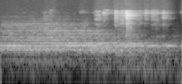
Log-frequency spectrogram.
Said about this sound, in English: But here comes the train.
